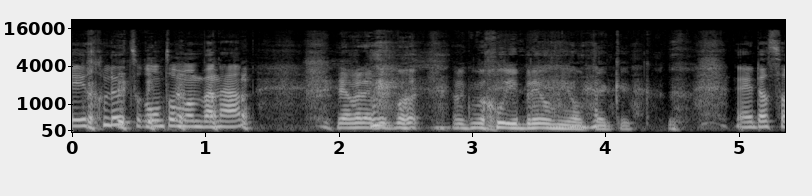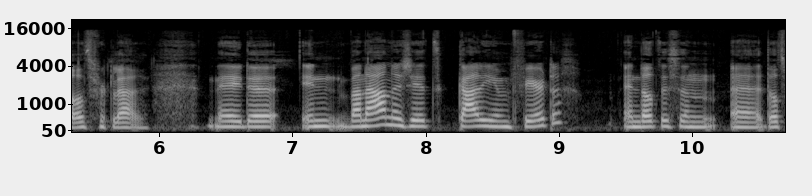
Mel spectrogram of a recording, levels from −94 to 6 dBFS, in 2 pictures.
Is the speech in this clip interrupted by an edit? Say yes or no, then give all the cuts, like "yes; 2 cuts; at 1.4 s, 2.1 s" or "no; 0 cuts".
no; 0 cuts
